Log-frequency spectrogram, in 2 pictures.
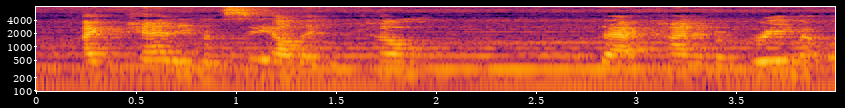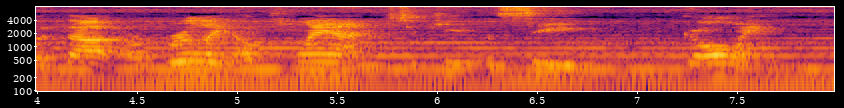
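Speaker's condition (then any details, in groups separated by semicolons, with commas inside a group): No condition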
